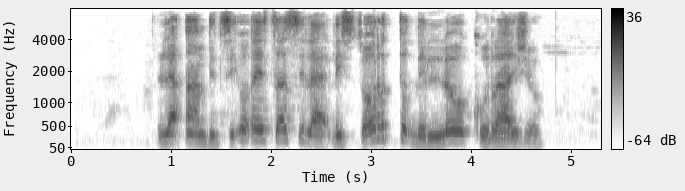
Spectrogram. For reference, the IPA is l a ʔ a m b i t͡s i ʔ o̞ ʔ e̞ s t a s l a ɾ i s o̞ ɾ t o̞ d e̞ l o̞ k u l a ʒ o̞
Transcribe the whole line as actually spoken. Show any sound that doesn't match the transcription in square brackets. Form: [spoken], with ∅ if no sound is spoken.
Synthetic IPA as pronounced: l a ʔ a m b i t͡s i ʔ o̞ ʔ e̞ s t a s l a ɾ i s o̞ ɾ t o̞ d e̞ l o̞ k u [ɾ] a ʒ o̞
